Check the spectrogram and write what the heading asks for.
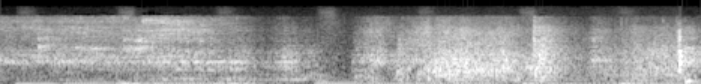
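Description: Background music with two stretches of rubbing and scraping as a spirit level is handled against the wall and the shower tray.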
